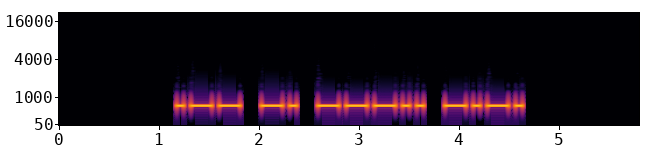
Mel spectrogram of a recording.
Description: Morse code, heard as a keyed tone, about 17 wpm, 700 Hz. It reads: WN8C
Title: USA Call Signs - 4 Characters - 2x Character Spacing - 17wpm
